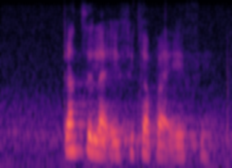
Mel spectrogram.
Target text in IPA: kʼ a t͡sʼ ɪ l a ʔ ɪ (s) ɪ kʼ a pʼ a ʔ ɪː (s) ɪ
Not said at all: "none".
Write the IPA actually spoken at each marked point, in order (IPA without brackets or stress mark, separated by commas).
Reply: f, f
